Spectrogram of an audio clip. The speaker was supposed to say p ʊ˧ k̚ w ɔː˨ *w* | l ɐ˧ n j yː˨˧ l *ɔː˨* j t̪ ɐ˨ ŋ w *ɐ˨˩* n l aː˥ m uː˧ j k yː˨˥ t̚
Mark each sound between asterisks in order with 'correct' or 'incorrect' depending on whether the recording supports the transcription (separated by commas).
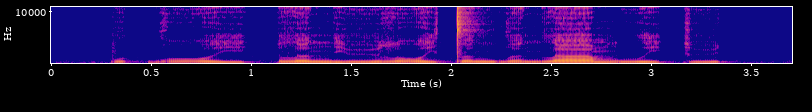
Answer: incorrect, correct, correct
